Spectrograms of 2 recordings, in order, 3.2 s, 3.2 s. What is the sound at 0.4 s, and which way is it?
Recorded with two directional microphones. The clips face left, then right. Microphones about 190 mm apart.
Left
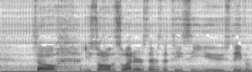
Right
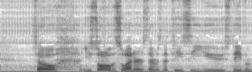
Speech, centre (ahead or behind).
